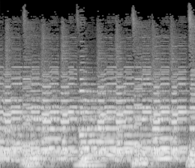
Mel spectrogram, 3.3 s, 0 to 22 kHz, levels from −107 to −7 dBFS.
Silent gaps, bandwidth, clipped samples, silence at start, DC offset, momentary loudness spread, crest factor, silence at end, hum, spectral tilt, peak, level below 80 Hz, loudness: none; 19 kHz; under 0.1%; 0 s; under 0.1%; 2 LU; 14 dB; 0 s; none; -6 dB/octave; -2 dBFS; -32 dBFS; -16 LUFS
